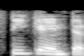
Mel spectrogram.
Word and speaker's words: Tkinter: Python and we have TK enter guys yes it's spelled as TK enter right so it's t k i n t e r guys well among all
